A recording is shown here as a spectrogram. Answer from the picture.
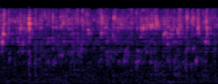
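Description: Water steadily trickling and splashing in an aquarium made from an old washing-machine tub, driven by a small submersible filter pump and its return hose. One brief louder click sounds just after the start.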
